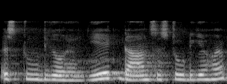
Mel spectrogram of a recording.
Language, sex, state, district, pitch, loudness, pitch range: Hindi, female, Bihar, Patna, 225 Hz, -16 LUFS, 215-245 Hz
